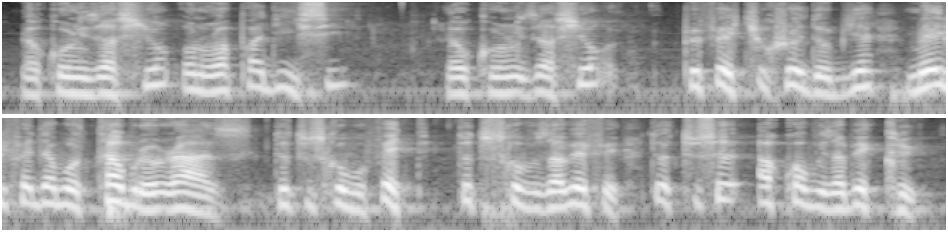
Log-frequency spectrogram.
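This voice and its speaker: A man from Rwanda with a Rwandan French accent, speaking to an audience in a halting, explanatory way, often repeating words and restarting. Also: fairly high pitch. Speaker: conference speaker. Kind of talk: lecture-style talk to an audience.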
